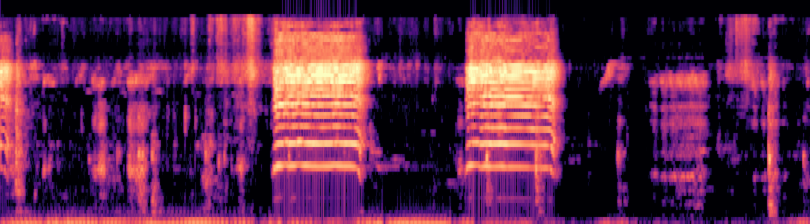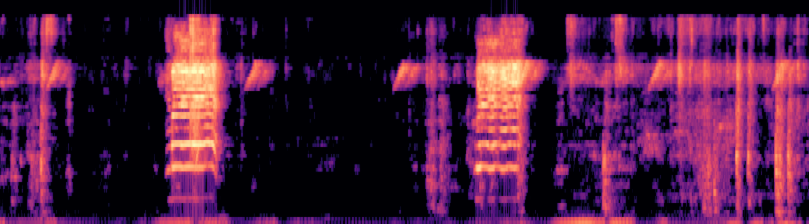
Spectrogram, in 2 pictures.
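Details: Goat that has just given birth again, calling in a series of short, vibrato bleats, two close together early, then two more spaced several seconds apart, low rumbling hum at the start.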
